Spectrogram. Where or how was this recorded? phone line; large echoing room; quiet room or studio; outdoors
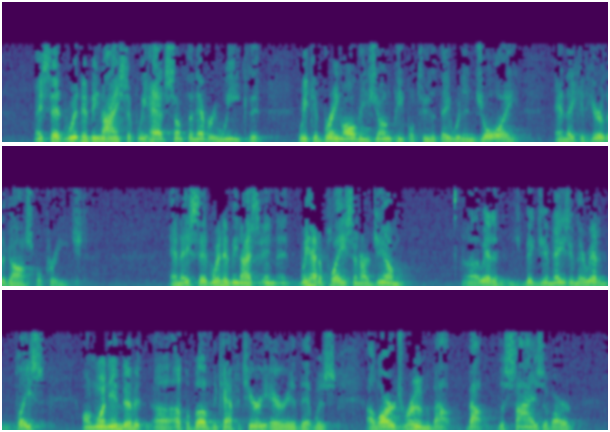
large echoing room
